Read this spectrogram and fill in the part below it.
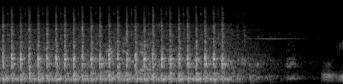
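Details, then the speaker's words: Mitsubishi engine (model transcribed as GCS25S) with extreme low power, cranking test. Uneven cranking chugs about four per second, with some beats weaker, then it dies away. Compression is suspected low in cylinders 2 and 3. "okay that sound right now that you're hearing is the engine cranking over but it sounds uneven"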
